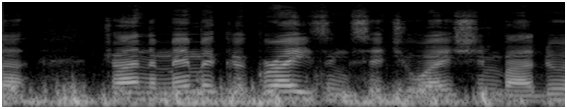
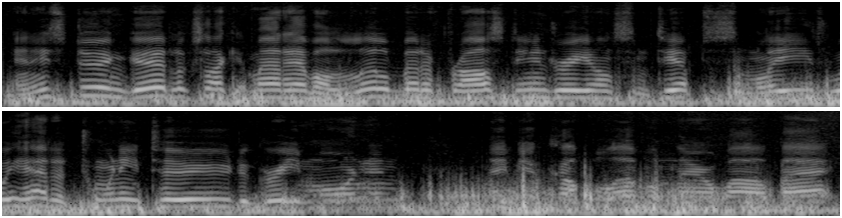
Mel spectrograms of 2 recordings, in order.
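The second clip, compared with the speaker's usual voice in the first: loud and raised over gusts; shouting over wind; 3 semitones higher, 7 dB louder than usual. Real, not acted. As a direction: push the voice over howling wind. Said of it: "I hope y'all can hear me".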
